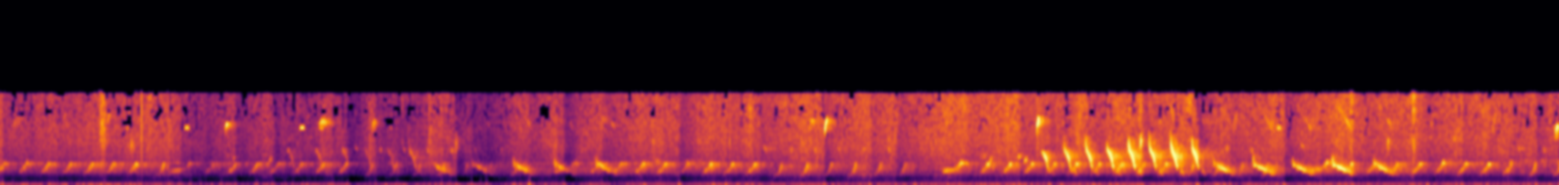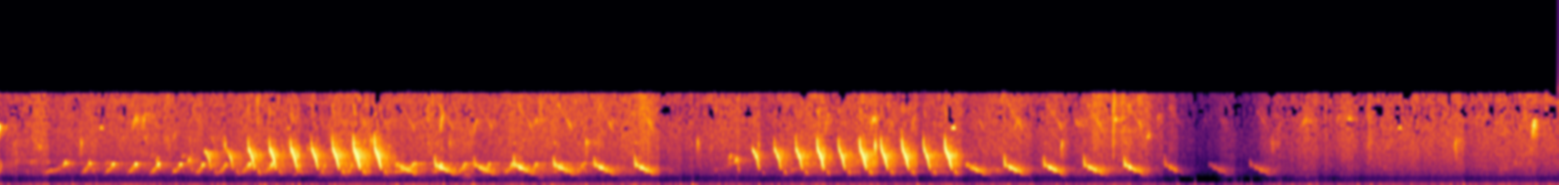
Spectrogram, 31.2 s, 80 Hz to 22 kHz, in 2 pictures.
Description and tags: SpringBirds-2 (31sec Loop)
Mastered, Hz, Effects, Loop, Birds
